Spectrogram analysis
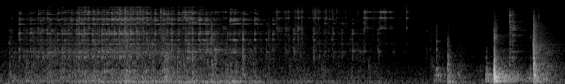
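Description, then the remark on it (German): A large motorized vehicle bay door at a fire station rattles and grinds steadily as it closes, then stops with a couple of sharp metallic clanks and thuds near the end. No voices. “Und so, wenn es wieder zugemacht wird.”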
